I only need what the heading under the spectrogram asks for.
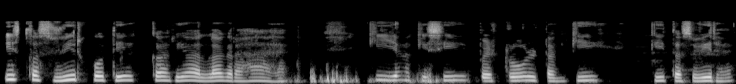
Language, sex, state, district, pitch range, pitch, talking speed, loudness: Hindi, male, Uttar Pradesh, Deoria, 160-195 Hz, 175 Hz, 140 wpm, -18 LUFS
